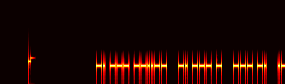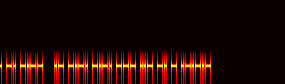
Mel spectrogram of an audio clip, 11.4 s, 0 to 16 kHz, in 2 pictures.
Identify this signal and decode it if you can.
Morse code, heard as a keyed tone, about 34 wpm, 700 Hz. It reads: NO, NOT ON ANY ACCOUNT.
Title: Sentences from Top 900 Words 35wpm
